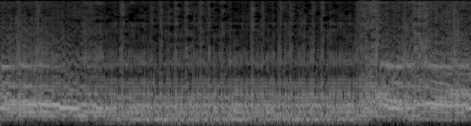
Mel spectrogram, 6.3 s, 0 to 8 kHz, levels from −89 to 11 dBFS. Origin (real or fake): fake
